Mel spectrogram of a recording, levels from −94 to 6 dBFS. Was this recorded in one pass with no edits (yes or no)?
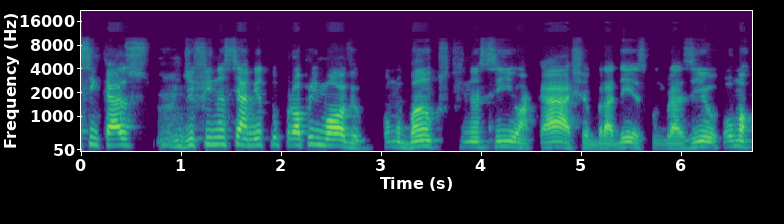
yes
